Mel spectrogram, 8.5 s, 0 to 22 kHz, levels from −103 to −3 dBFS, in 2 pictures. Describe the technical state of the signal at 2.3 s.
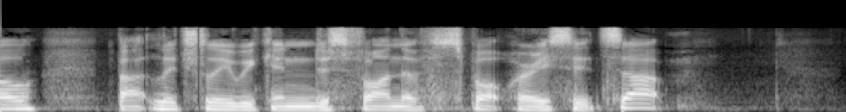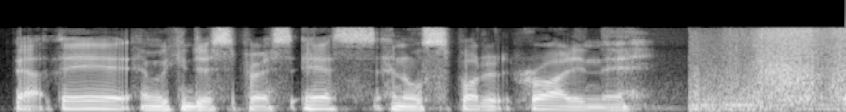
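At 2.3 s, gain pumping is present, as it is throughout. The gain ducks under loud sounds by about 25 dB, likely from excessive gain feeding a fast limiter.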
